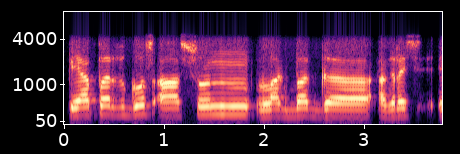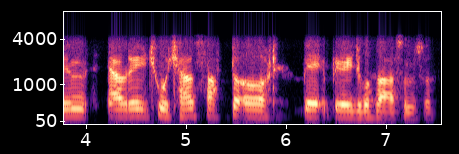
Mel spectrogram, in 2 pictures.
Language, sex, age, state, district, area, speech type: Kashmiri, male, 18-30, Jammu and Kashmir, Pulwama, rural, conversation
